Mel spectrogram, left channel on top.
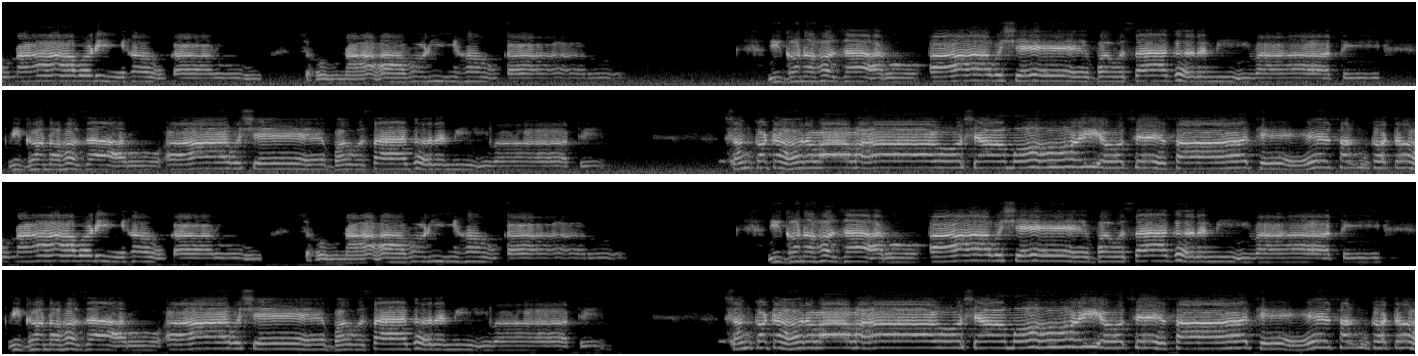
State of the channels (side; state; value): left; noise; rumble, 27 dB below the sound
